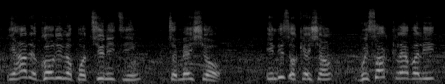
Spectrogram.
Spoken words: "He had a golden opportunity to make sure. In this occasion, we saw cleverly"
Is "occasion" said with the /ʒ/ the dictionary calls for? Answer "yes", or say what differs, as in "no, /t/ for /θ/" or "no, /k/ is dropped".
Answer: no, /ʃ/ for /ʒ/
